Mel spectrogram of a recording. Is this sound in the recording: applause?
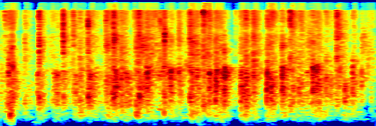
yes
